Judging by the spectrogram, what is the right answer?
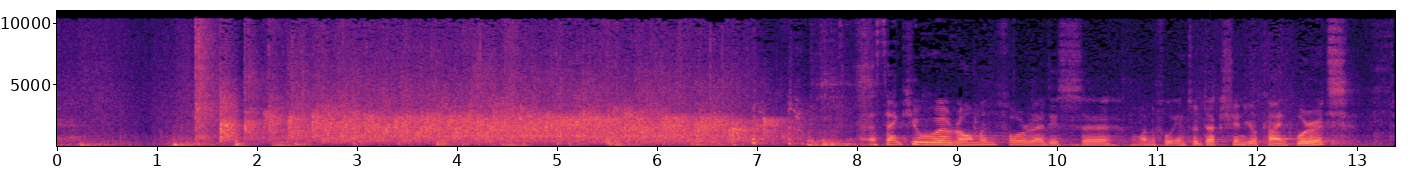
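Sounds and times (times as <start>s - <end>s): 
audience applause: 1.4s - 7.5s
speech: 8.3s - 13.0s.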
